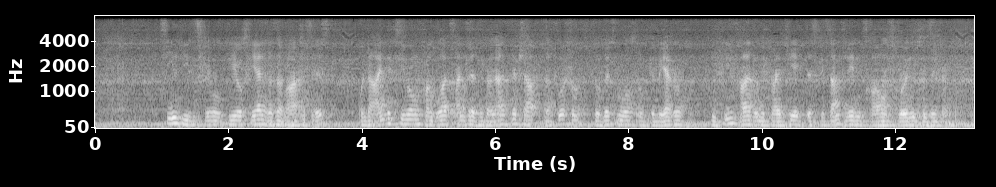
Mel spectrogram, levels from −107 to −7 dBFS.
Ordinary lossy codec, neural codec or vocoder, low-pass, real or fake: none; codec, 16 kHz in and 24 kHz out, 1.1 kbps, FireRedTTS-2 codec; 7.2 kHz; fake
